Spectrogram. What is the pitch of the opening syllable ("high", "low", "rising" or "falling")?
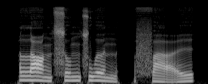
falling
